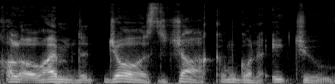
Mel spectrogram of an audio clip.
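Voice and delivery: talking shark voice. Joking about a misremembered movie scene, voicing the shark: Jaws shark voice. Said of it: "when the shark comes out and he's like".

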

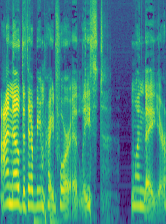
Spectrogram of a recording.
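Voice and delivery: choked-up voice, thick with emotion. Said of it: "I'm gonna get all choked up".

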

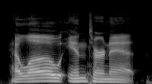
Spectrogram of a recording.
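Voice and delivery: loud, mechanical, robot-like voice. Andrew, called over to greet the podcast, says hello sounding like a robot. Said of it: "why do you sound like a robot".

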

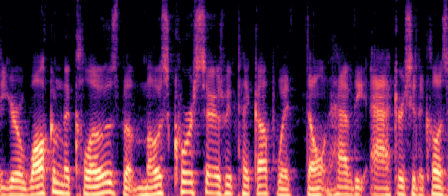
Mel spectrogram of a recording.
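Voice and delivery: usual speaking voice

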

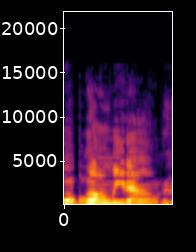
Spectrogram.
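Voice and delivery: gruff, raspy, slow, drawn-out, loud cartoon sailor voice. Talking about who could do that voice, giving a quick Popeye voice. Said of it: "I'll give you a quick Popeye".

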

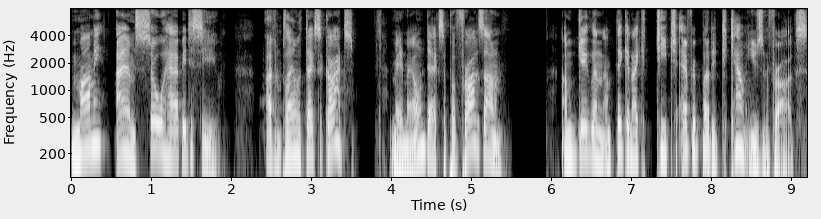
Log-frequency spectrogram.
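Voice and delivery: put-on young child character voice. Reading a blog post aloud in character as the child: voicing Charlie. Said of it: "I got Charlie".

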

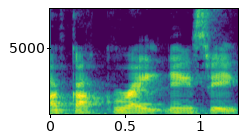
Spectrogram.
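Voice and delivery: ordinary talk

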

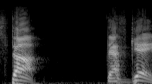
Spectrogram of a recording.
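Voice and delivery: very loud, shrill, screamed outburst. Quoting a line from someone's stage joke, screamed in an imitated voice. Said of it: "scream in his voice, ... You gotta say it like that because it's from his joke".

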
